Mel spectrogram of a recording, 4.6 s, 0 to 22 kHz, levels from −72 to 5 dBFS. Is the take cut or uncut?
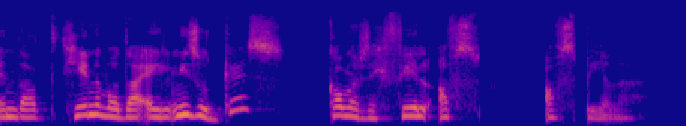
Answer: cut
